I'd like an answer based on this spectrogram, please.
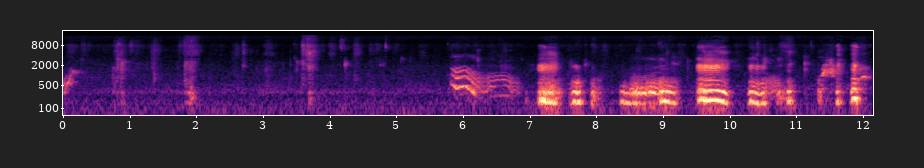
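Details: Six-week-old puppies in a small room: soft scattered sniffs, then a wavering rising-and-falling whine, followed by a run of low growling yaps in quick irregular bursts, roughly one every second.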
